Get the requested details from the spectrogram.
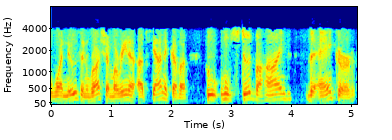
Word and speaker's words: Ovsyannikova: Ovsyannikova.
